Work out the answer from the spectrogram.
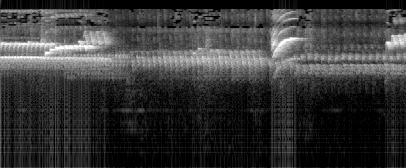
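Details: Canary chicks singing along with adult canaries at dawn in a breeding aviary; steady rolling trills and buzzy tones, interrupted by a sharp upward-sweeping whistled note and a later brief chirp.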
